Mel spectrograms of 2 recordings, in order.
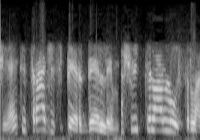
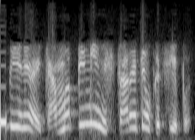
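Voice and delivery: angry taunting shout; 10 semitones higher than usual. Real, not acted. Neighbour mocking the caller's wife, shouting angrily.

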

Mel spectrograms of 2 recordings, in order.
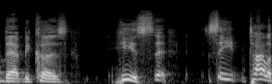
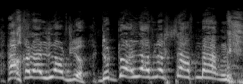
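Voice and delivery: high, strained mock-Cuban accent; mocking Scarface-style Cuban plea; fake Cuban accent; 12 semitones higher than usual. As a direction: ham up a terrible Cuban accent. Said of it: "you're not really from Cuba".

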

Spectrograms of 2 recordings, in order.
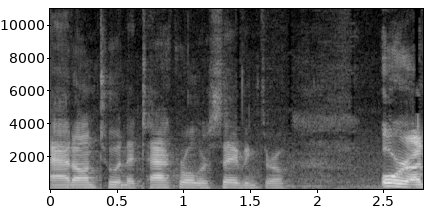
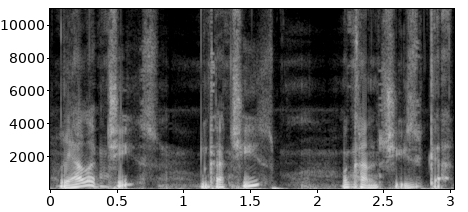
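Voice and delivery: gruff cartel boss voice; sly cartel thug sizing up cheese; leech gangster. Acted. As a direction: play a Mexican gangster leech.

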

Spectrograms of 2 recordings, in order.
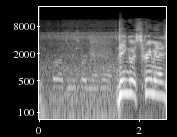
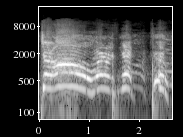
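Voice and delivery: shocked excitement; 4 semitones higher, slower than usual. Real, not acted. Commentator seeing a man land on his neck, shocked shout. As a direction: react aloud to a brutal landing.

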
